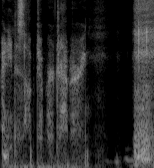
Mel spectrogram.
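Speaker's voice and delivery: a hushed self-scolding under your breath; whispered aside. Real, not acted. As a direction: whisper it to yourself. Aside to herself about rambling.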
